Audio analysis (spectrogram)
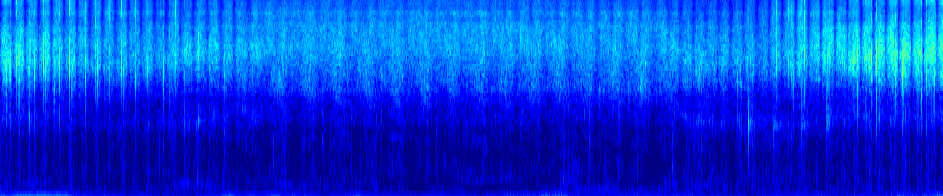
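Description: Thin white latex gloves worn on both hands are rubbed and stretched as the gloved palms and fingers slide together. The result is a steady, bright, hissing friction texture of quick, fairly regular strokes, with occasional sharper squeaks near the end over a faint low hum.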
